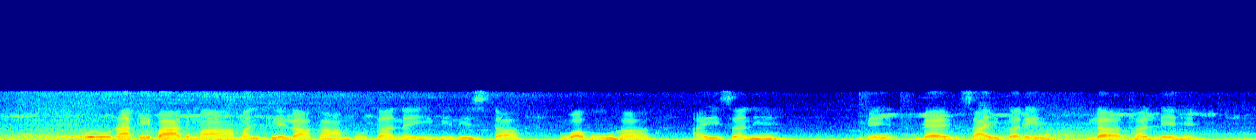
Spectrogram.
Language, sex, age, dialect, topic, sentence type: Chhattisgarhi, female, 41-45, Eastern, agriculture, statement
